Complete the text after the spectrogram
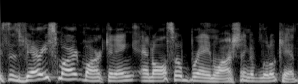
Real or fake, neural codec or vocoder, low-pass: real; none; 7.2 kHz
